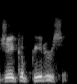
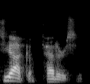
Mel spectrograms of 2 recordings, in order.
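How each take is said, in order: First: The name is said with an English pronunciation. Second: The name is said with a Swedish pronunciation. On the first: This is the form the player prefers. "but he wants to be Jacob Peterson" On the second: This is the original form of the name. "He's Swedish"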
